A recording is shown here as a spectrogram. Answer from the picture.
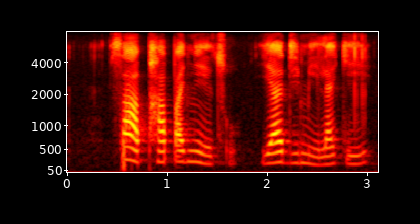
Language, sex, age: Southern Sotho, female, 20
